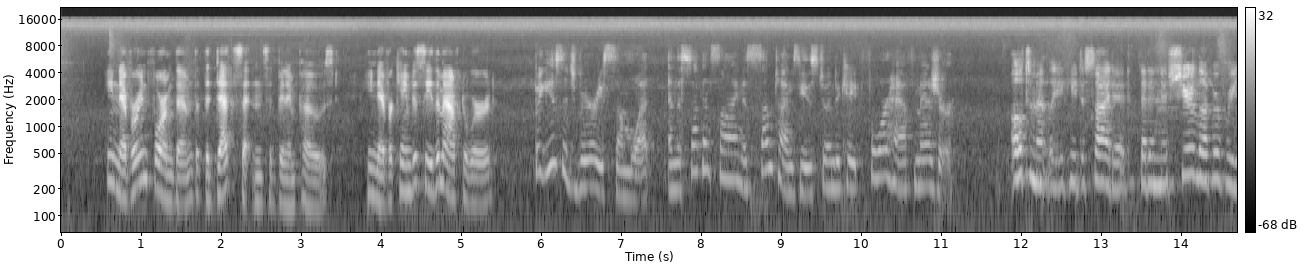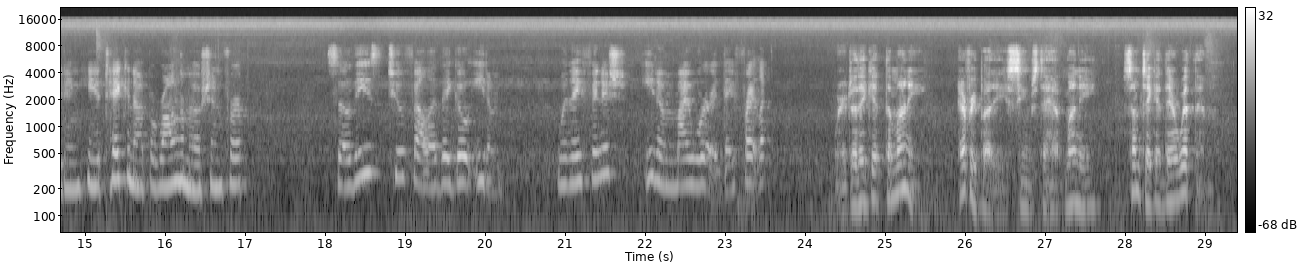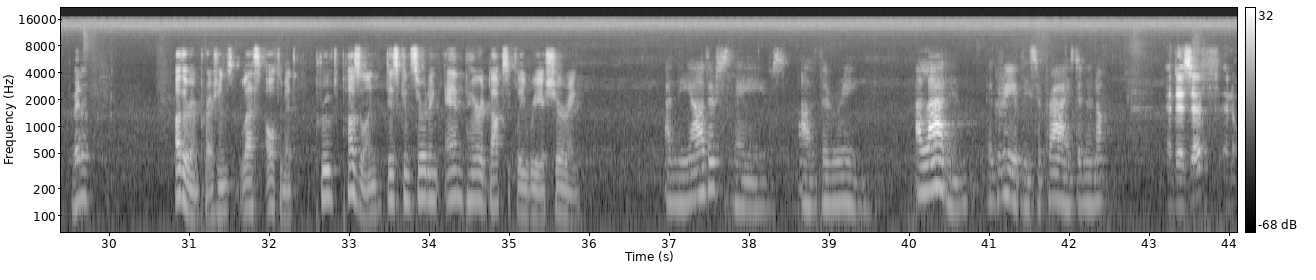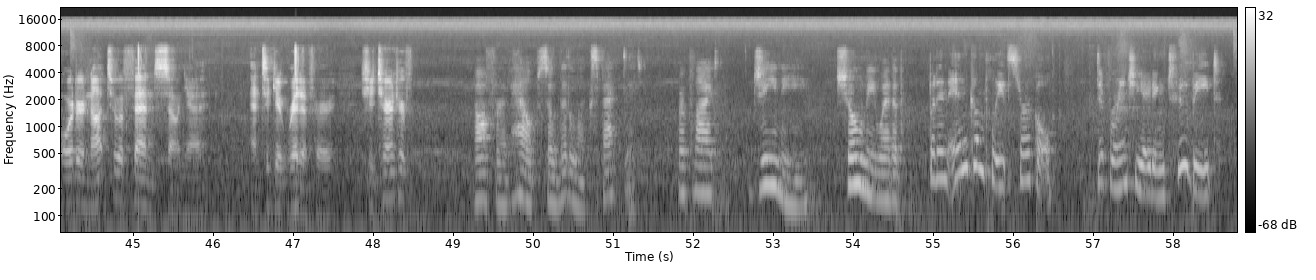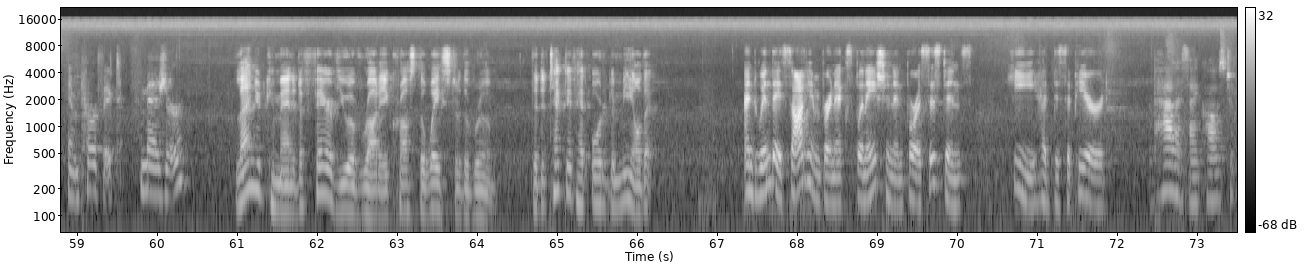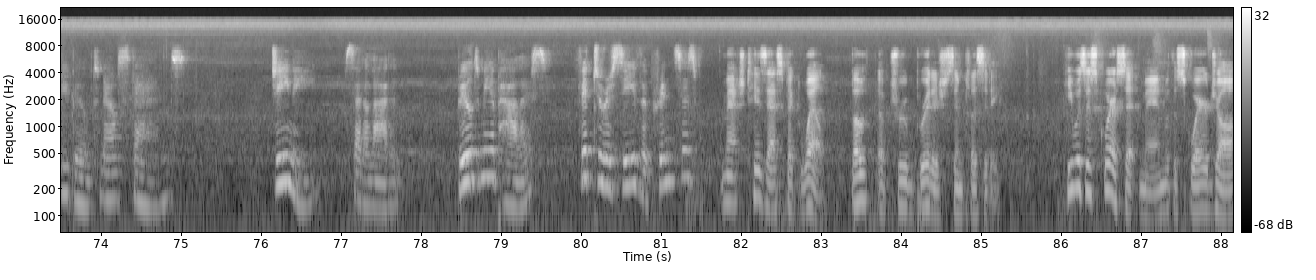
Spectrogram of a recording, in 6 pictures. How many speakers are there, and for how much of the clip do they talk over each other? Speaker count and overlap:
eight, no overlap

